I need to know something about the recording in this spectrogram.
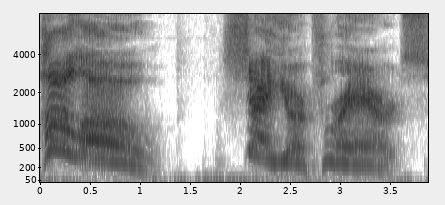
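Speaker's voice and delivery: shrill, very high, loud creature-like shriek. Ending a bit on a Discord recording, screaming. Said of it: "I don't want to make a habit of screaming right now".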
